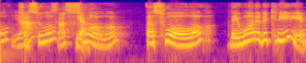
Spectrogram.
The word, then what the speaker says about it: Sassuolo: Yeah, Sassuolo.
